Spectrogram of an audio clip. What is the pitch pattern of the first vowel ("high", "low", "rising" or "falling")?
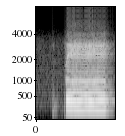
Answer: low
